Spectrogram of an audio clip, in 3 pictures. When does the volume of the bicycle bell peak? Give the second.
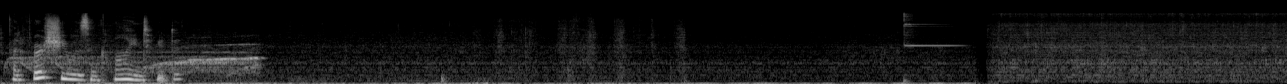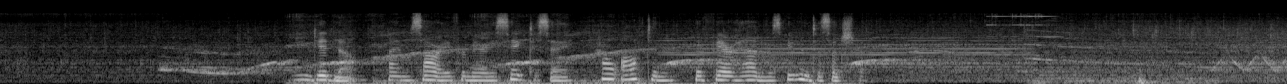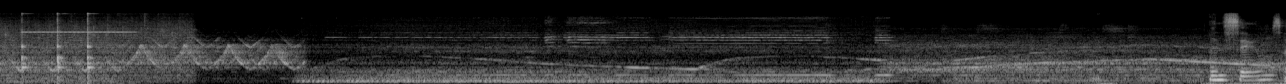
26 s.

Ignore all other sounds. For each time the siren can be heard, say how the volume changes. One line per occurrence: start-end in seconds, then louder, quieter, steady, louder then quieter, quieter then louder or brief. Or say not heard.
0.0-2.6 brief
14.4-38.5 steady.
